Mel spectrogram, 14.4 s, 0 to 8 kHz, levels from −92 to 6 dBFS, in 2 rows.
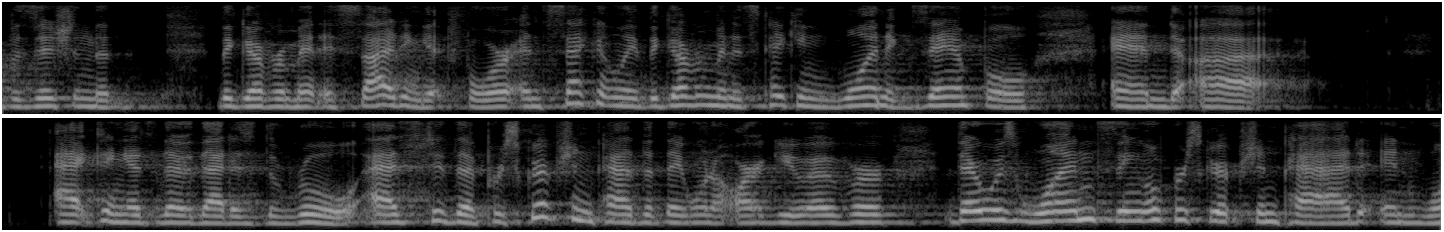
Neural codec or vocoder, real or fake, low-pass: vocoder, 22.05 kHz, 80 mel bands, WaveNeXt; fake; 7.2 kHz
